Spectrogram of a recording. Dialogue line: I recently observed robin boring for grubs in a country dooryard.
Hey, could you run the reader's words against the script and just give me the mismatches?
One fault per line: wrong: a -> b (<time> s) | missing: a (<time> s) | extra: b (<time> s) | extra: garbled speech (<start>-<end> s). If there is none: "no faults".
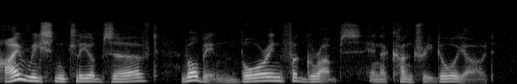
no faults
